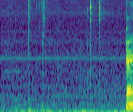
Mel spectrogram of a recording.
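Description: A few faint, scattered clicks at a computer over a low steady hum.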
